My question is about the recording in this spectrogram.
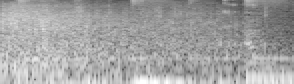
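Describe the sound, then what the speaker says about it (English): A stun grenade detonates in the Metal Gear Solid video game, a loud, dense burst of blast noise that rolls on for nearly two seconds with a thick low-end rumble and no voices over it. "Kaboom! Stun grenades."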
